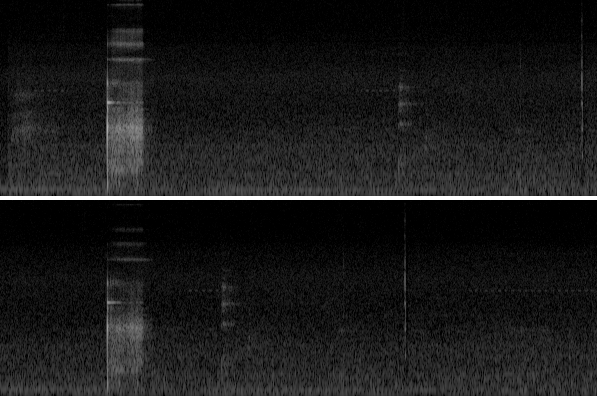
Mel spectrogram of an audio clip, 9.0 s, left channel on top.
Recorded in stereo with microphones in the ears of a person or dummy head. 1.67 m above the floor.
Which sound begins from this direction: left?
Dishes clattering, at 1.6 s.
